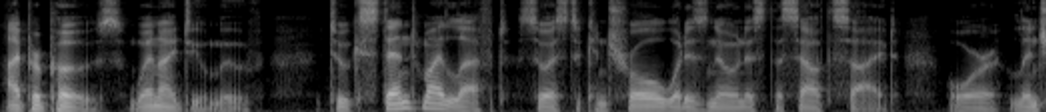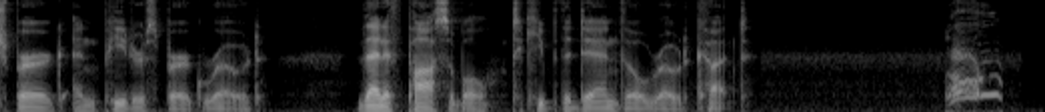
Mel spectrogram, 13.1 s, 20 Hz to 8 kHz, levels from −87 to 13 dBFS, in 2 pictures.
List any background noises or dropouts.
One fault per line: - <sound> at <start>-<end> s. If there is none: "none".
- bark at 12.4-12.8 s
